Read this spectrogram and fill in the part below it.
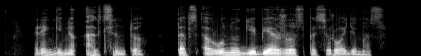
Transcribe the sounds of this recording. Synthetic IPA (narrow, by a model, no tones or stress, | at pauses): ɾʲɛŋʲɡʲɪnʲuɑːkt̪sʲɛnt̪ʊ | t̪ɐpsɐɾuːnuːɡʲiɛbʲiːɛʒʊspɐsʲɪɾoːd̪ʲimɐs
